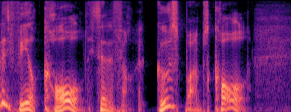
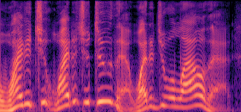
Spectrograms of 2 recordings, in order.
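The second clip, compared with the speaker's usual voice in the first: mock complaint; 11 semitones higher than usual.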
